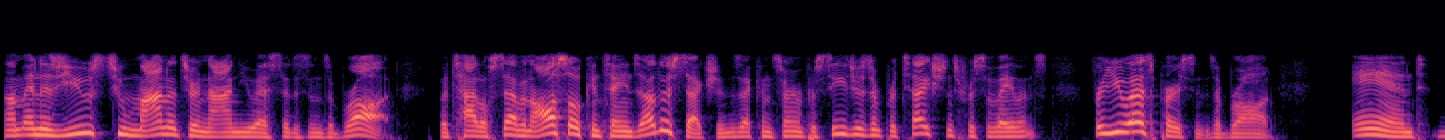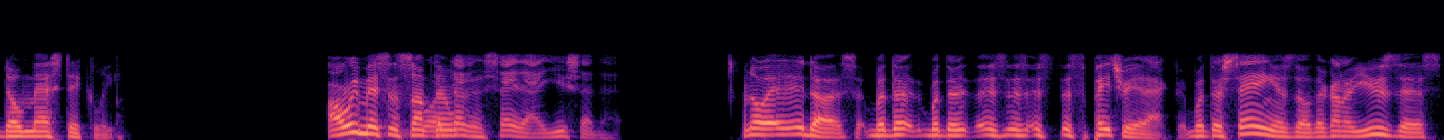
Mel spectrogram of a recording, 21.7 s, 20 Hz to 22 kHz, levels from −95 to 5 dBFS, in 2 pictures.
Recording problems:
high frequencies cut off; severe; nothing above 4 kHz

